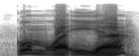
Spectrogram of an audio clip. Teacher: Kemudian kum wa iya. Di sini, huruf mim yang senyap bertemu dengan huruf wau, yang kita sebut idhar syafawi, bunyi huruf mim diperjelas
